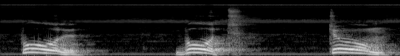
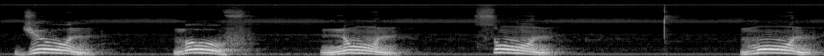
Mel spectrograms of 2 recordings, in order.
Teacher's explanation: Height of the tongue is nearly close. Part of the tongue which is highest, this is back, back ही सबसे ज़्यादा उठता है उसमें। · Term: ooh sound, vowel sound number 9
